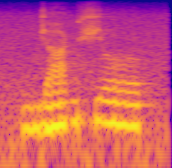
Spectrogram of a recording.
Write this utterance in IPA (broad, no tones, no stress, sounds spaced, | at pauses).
bʲ a ɡ fʲ o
